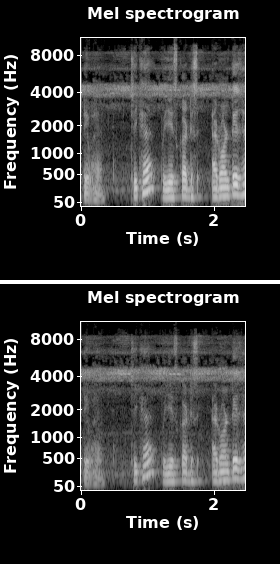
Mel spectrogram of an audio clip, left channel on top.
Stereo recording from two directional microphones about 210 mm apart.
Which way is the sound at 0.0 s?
40° left (ahead or behind).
